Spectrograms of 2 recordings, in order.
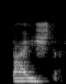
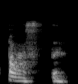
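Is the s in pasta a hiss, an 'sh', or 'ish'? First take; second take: ish; hiss. First: An extra i comes before the sh sound. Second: The s is a plain hissing s. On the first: "ele coloca um I a mais, fica paista" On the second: "não fala pasta. O S, vamos dizer, sibilante"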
